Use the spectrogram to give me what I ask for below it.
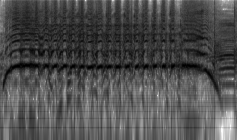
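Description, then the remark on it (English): A single loud rooster crow, drawn out for about four seconds with a strained, rising and falling cry that breaks off abruptly. No talking. “It's like a bird, a cockatoo.”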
